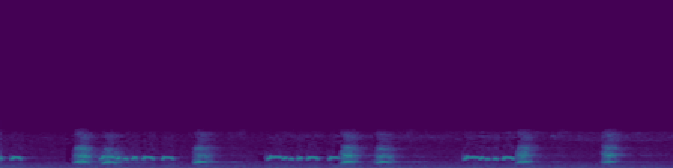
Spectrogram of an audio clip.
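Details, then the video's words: A mother dog with a litter barks in the Makassar Industrial Area. Short strident barks alternate with rapid purring zebra dove trills, so dog and dove calls interleave closely. "Anjing Menggonggong"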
